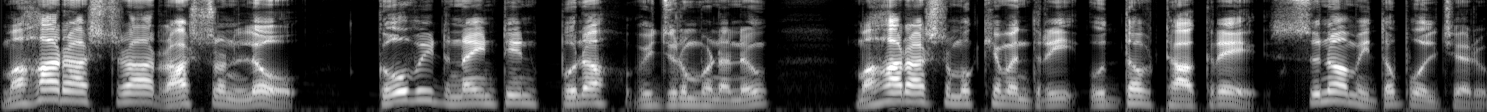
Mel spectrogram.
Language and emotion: Telugu, neutral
